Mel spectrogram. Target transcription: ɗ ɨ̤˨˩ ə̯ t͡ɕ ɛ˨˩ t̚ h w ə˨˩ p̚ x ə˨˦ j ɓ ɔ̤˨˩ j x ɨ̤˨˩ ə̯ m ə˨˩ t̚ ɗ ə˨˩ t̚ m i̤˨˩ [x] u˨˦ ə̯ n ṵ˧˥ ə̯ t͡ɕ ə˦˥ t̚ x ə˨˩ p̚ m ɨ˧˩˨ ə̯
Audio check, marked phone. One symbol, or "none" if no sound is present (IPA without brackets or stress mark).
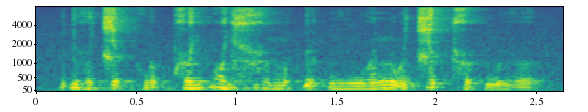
ŋ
